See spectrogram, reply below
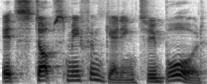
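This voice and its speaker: A man's voice: medium pitch, sing-song, a little slow, voice pushed up. A man voicing an eager storybook swordfish who hunts, speaking with boastful relish.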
